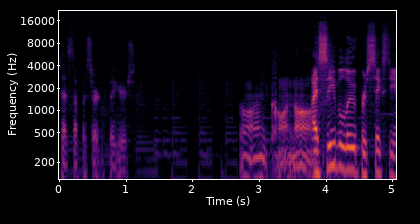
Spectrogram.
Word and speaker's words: Don Carnage: It was Don Carnage, not Carnage, but Carnage.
